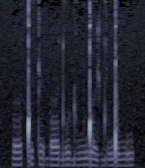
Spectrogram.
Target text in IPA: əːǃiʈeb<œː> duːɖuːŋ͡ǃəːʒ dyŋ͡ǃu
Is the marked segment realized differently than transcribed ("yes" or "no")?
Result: no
